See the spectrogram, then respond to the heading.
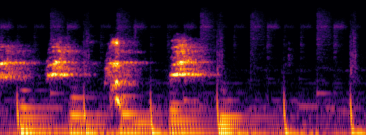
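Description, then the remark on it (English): A neighbour's dog barks repeatedly in a quick run of sharp, yappy barks, fairly loud and somewhat muffled, with a faint low hum underneath. “Um, oh, sorry, the neighbour's dog.”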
